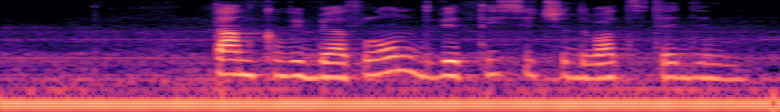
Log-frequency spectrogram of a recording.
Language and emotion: Russian, neutral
